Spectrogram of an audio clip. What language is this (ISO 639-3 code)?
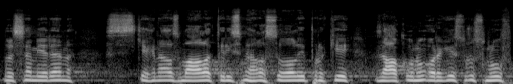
ces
